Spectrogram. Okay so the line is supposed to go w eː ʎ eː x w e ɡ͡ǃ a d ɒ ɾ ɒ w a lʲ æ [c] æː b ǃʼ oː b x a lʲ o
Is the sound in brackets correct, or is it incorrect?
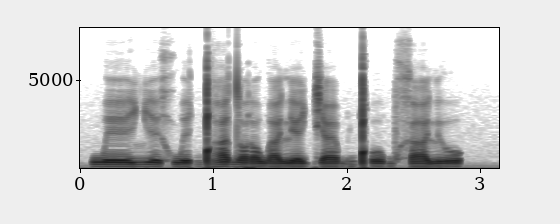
correct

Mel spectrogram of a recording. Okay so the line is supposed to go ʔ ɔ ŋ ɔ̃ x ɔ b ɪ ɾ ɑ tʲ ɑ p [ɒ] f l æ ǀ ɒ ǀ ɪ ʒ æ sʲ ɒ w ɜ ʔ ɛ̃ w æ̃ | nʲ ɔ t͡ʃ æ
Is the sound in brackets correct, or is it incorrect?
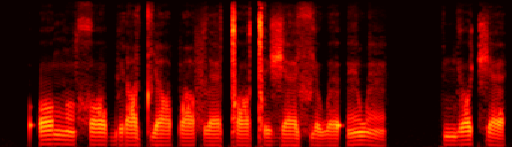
incorrect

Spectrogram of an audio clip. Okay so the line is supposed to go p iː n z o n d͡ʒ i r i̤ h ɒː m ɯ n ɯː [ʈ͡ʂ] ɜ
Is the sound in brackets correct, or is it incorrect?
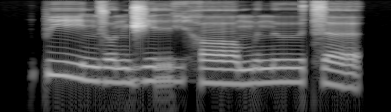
incorrect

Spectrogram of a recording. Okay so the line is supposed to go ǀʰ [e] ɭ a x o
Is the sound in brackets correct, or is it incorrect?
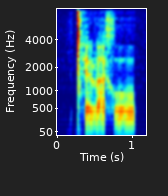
incorrect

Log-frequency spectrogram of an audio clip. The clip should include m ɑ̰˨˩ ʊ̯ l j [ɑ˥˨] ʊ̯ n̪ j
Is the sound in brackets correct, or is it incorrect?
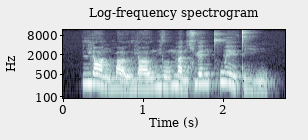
incorrect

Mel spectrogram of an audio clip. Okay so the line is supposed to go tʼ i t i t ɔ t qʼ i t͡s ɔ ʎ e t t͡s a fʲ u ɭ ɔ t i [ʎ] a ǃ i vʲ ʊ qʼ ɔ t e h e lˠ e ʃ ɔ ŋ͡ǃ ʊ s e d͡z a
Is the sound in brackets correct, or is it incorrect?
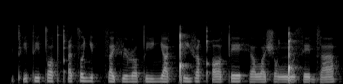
correct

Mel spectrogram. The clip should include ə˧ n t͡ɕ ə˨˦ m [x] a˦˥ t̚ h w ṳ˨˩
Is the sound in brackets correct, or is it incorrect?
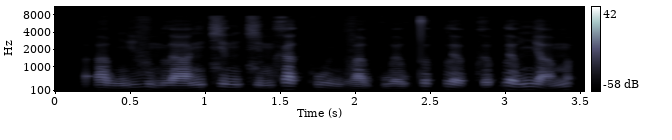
correct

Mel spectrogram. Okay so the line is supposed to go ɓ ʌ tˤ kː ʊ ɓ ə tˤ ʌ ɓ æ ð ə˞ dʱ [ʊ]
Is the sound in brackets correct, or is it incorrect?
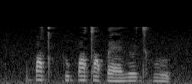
correct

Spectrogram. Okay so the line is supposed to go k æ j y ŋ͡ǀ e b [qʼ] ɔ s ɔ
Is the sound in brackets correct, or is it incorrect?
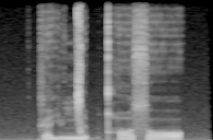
incorrect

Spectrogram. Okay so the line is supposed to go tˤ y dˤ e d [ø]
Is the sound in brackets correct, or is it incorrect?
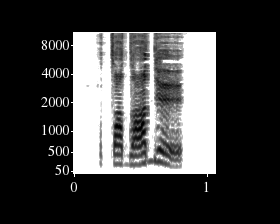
correct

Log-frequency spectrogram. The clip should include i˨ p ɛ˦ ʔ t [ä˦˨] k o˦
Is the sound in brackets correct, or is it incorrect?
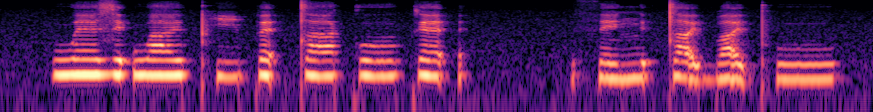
incorrect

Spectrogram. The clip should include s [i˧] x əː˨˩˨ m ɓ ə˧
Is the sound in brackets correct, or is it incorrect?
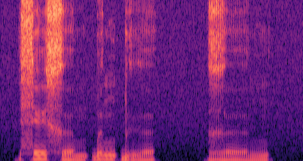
incorrect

